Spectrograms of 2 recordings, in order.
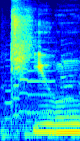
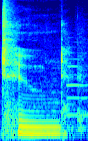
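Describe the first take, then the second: First: The word is carefully and precisely enunciated. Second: The word is said in a plain, ordinary way. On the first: The speaker sounds classy and refined. "I have diction. I have enunciation" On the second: The speaker sounds ordinary. "instead of just tuned"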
